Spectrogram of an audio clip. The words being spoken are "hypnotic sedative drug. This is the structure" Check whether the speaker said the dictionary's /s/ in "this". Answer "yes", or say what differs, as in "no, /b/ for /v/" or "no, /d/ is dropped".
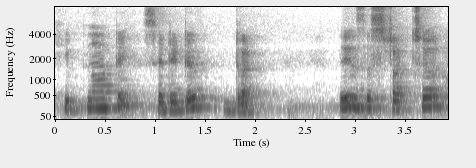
no, /s/ is dropped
